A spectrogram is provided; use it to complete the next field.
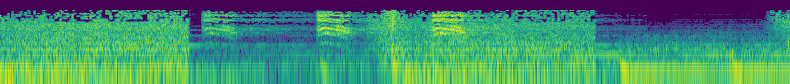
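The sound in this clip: Birds squabble in a tunnel, with harsh, crow-like caws repeating several times over a loud, steady rushing noise. Later the noise thins out, leaving a low lingering hum.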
